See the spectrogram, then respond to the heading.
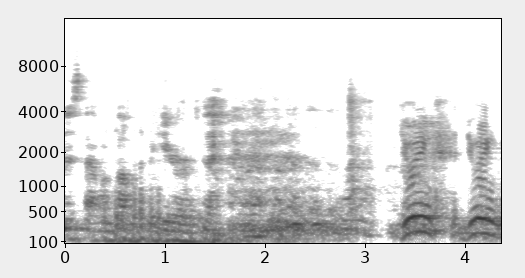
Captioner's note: students laughing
